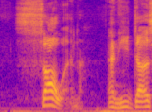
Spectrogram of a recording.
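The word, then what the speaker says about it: Samhain: he explains to Dan is a festival called Sen. And he does say so. He does pronounce it correctly. Um he doesn't say Sam Hayne like Ghostbusters or Supernatural do. He says Sen.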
